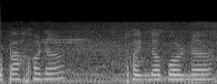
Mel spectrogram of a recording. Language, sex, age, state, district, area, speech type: Assamese, female, 18-30, Assam, Kamrup Metropolitan, urban, spontaneous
